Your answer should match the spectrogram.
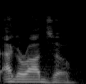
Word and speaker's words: agorazo: You know, the word there for redeemed is the word agorazo. Agorazo. I'll spell it for you. A-G-O-R-A-Z-O. R-A-Z-O.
